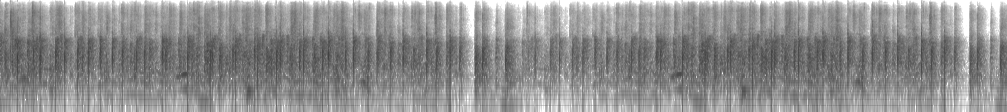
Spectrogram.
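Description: Audience applauding just after a song ends: dense, steady clapping of many hands.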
